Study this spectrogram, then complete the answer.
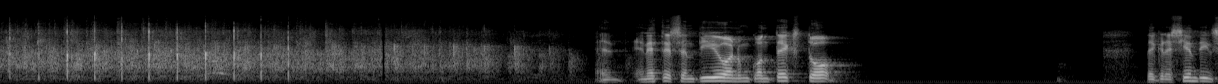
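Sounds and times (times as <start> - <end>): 
audience applause: 0.0 - 6.4
speech: 6.0 - 8.4, 11.5 - 12.1.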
